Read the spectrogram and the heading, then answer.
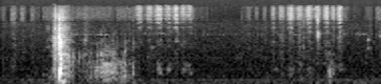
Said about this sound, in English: I'm like doodling. I find that it comforts me to have a pencil in my hand.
